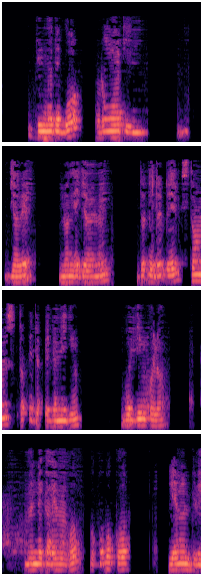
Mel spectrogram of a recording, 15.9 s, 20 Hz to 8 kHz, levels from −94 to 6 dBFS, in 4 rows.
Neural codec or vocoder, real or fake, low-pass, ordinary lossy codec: codec, 44.1 kHz, 1.7 kbps, Pupu-Codec; fake; 7.2 kHz; MP3, 24 kbps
